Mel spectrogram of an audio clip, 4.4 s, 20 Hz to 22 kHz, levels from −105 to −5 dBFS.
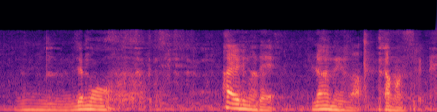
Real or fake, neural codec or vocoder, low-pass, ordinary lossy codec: fake; codec, 16 kHz, 4 kbps, FreqCodec, smaller model; 7.2 kHz; none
